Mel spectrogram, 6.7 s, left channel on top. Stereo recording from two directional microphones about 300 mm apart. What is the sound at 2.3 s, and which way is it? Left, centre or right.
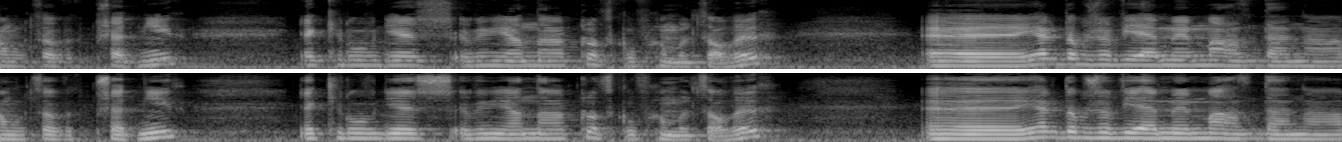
Speech, centre.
